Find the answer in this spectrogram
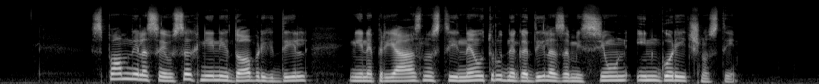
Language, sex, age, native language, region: Slovenian, female, 30-49, Slovenian, Central Slovenia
